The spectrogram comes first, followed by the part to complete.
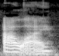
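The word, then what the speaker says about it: Alai: and that is ally i think that's how you pronounce it because symbolically it would make the most out of sense it's spelled a-l-a-i and the reason that i think it's ally is because symbolically what is an ally an ally is someone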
